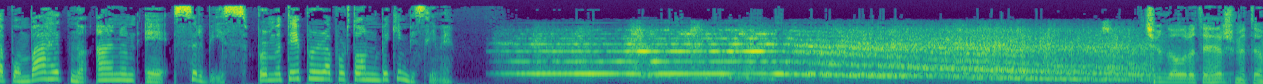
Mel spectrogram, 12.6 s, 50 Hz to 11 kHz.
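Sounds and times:
speech: 0.0 - 4.6, 11.5 - 12.6
civil defense alarm sirens wailing in northern Kosovo: 4.9 - 12.3.

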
